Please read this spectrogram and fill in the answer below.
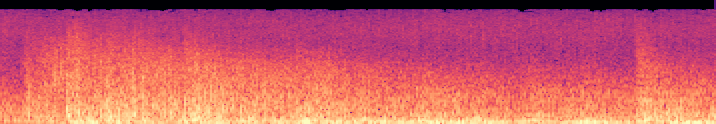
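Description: Thunder and rain sound effect: a thunderclap about half a second in that rolls and fades over the next couple of seconds into low rumbling over steady rain.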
